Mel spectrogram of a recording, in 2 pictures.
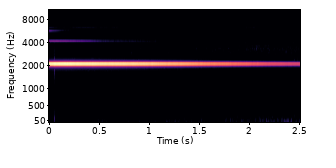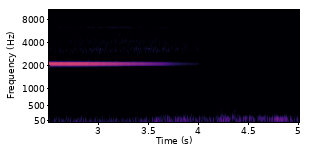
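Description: A single bell-like ringing tone, struck once, clear and high-pitched, fading away over about four seconds.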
